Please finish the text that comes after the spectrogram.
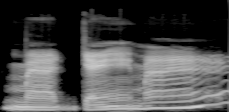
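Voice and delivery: "Matt Damon" hugely stretched, rising at the end; quoted catchphrase voice. Acted. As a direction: drag out "Matt Damon" in a silly put-on voice. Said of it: "I assume that's".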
